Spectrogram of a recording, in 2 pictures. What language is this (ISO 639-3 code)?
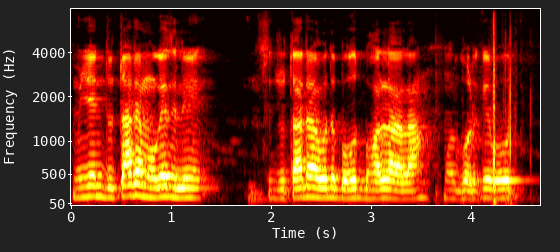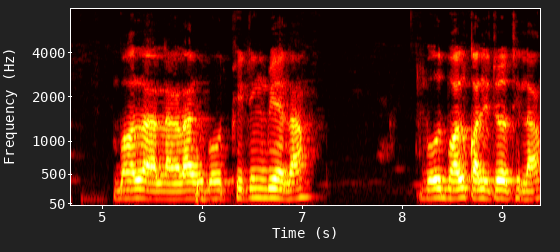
ori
